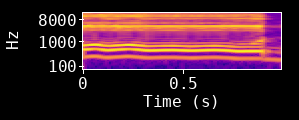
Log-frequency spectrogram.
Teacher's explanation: ومما رزقناهم ينفقون এখানে ইকফাহ গুন্না, নুন সাকিনের পরে ইকফার হারফ ফা আসছে, এই কারণে এই নুন সাকিনকে নাকের ভিতরে লুকাইয়া গুন্নার সহিত পড়ব। এখানে 3 আলিফ টেনে নুনকে সাকিন করতে হবে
